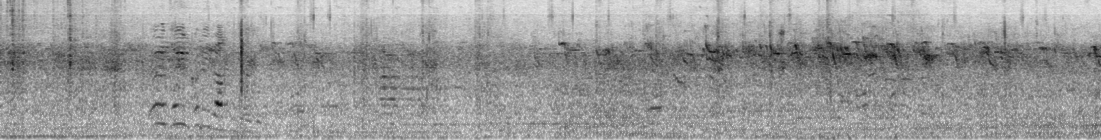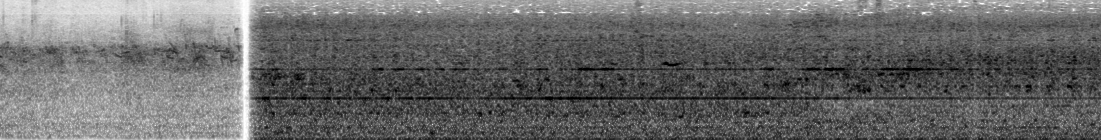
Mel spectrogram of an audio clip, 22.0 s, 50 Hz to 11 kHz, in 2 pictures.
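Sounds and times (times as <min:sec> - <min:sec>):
diesel locomotive engine: 0:00.0 - 0:10.6, 0:13.3 - 0:22.0
small birds chirping: 0:00.2 - 0:13.5
thin steady whine: 0:13.5 - 0:22.0.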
